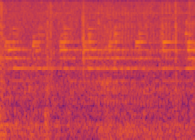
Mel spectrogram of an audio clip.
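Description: A passing train, heard as a steady, loud rumble with faint rhythmic clatter of wheels on rails, continuous and fairly close throughout, no talking.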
